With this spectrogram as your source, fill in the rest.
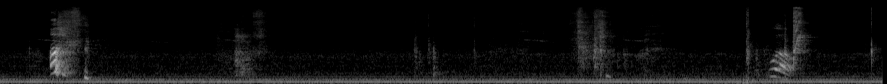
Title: Baby Gone Sneezing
